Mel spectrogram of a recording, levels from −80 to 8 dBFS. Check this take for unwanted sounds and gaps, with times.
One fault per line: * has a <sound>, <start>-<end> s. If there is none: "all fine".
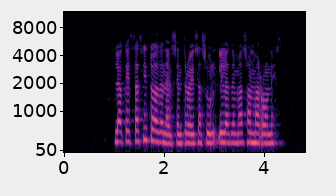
all fine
